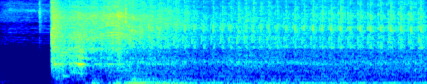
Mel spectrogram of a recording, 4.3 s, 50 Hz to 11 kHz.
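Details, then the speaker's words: Normal start and idle of a 1988 Ford Escort after refurbished Bosch K-Jetronic metering head reinstalled with fresh fuel: sharp crank, engine catches, flares briefly, settles to steady even idle. "Running. It's running. >> Oh. >> The wheel's turning. The wheel's turning. That's what a car sounds like."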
